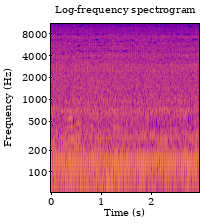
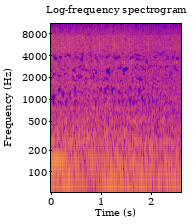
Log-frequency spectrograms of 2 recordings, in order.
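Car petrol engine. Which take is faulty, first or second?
first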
